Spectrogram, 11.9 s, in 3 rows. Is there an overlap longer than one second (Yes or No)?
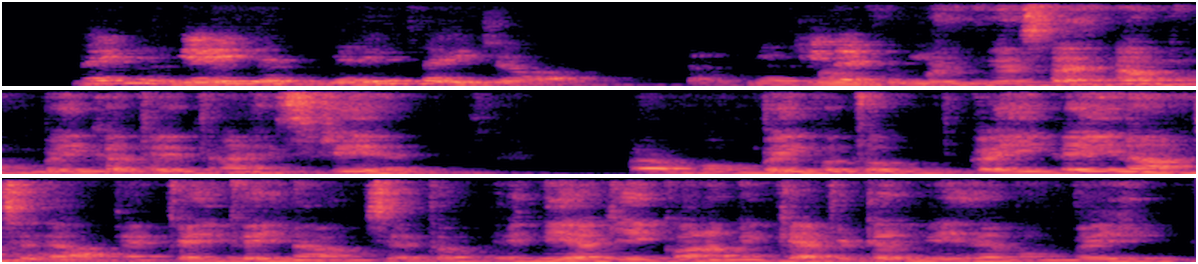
No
